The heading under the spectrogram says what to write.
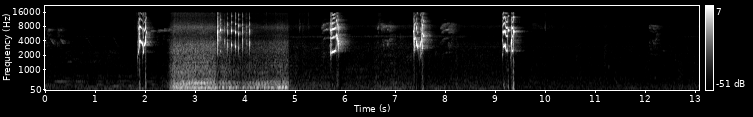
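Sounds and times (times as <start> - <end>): low background noise: 0.0 - 13.0
bird screeching: 3.4 - 4.3
bird chirps: 3.4 - 4.7.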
